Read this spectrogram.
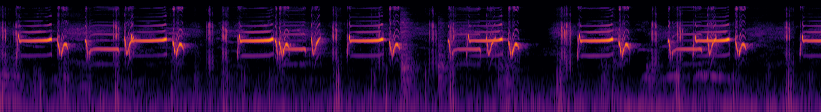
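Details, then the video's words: A prinia sings loudly and clearly: ringing level tones mixed with quick slurred chirps, grouped into rapid phrases that repeat with brief gaps, against near silence. "Prenjak Gacor Ngalun. Suara jernih."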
